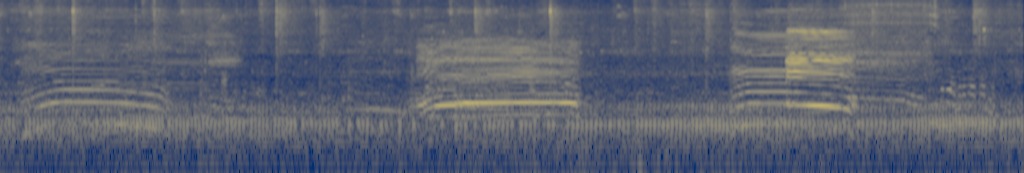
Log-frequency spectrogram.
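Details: Cattle at morning bull race (karapan sapi) training on Asemanis field, Pamekasan, ahead of an anniversary event; three loud, drawn-out harmonic moos, each one to two seconds long, over a steady low hum and faint background noise.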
